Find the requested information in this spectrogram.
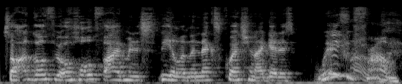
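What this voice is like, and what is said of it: St. Lucian accent. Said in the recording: “my accent follows me everywhere I go... they're more so listening to my accent... born in St. Lucia”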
